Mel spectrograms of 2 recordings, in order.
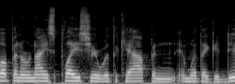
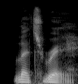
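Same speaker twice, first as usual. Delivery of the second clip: hushed, secretive whisper under the breath; 5 semitones lower, 6 dB quieter than usual. Speaker acts out how he would say the line, retelling a whisper. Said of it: "And he whispers it".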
